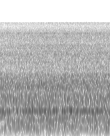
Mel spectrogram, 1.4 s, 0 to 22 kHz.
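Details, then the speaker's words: Repaired Suburban SF-30 RV furnace (new control board, ignitor, sail switch) on first test: even, steady airflow with faint constant fan-motor whine ahead of ignition, which then lights and heats; blower running normally. "I can hear it whoo it almost went I heard and I heard something they don't try again in a second here oh that sounds good we have heat"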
